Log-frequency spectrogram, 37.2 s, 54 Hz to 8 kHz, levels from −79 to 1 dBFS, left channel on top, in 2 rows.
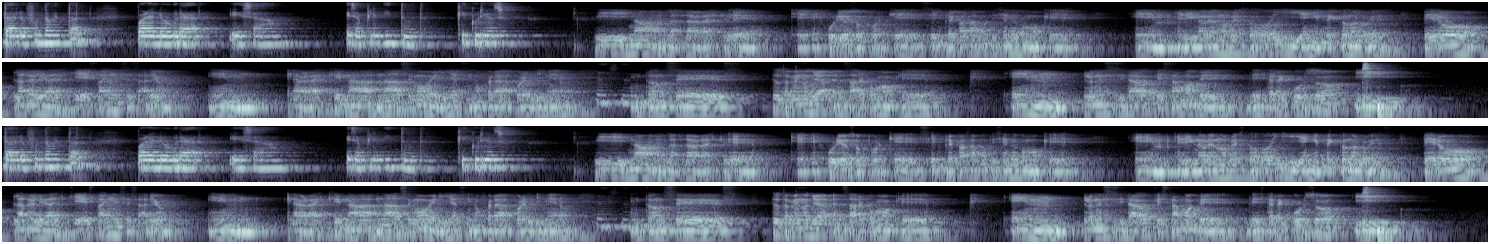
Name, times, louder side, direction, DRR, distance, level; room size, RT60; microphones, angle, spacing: voice 1, 0.0-1.4 1.7-2.5 2.8-3.5 4.3-5.2 5.7-6.3 16.5-16.9 26.0-26.7 35.6-35.7, left 2 dB, 20° left, 4 dB, 0.5 m, -18 dB
voice 2, 7.4-9.4 9.9-13.4 14.1-17.3 17.8-18.4 18.7-20.6 21.1-21.8 22.1-25.9 26.4-27.7 28.2-30.2 30.7-30.8 31.2-36.1, right 1 dB, 85° right, -2 dB, 1.4 m, -21 dB
11.0 x 6.7 x 2.6 m, 1.3 s
head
